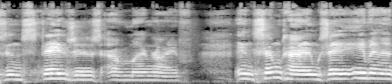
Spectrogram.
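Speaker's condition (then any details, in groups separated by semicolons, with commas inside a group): Traumatic brain injury; car accident, physical limitations; years after injury; speech impairment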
